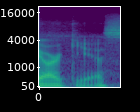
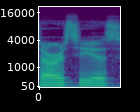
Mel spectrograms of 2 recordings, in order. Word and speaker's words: Arceus: I always say Arceus. I always say Arceus too. I know it's Arceus. I know. I mispronounce everything.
